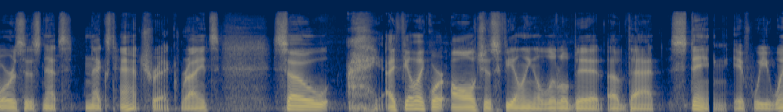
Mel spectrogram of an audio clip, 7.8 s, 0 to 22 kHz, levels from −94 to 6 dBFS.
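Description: A digital broadcast dropout occurs from 7.07 to 7.14 s, late in the speech. The receiver stopped getting valid frames and muted, so the sound fades to silence over 8 ms and then resumes. The 48 ms of lost programme fits two dropped frames.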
